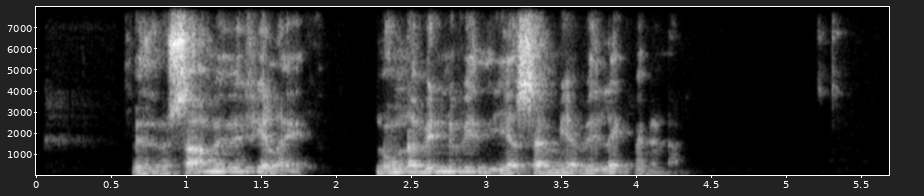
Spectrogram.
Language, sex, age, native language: Icelandic, male, 40-49, Icelandic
